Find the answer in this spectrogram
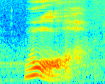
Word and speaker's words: war: only two sounds or the r in the spelling is not pronounced in the word itself or if the next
